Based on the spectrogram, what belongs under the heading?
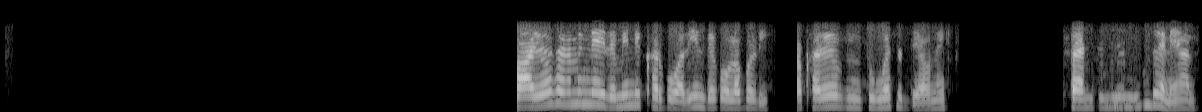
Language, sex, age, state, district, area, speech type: Dogri, female, 30-45, Jammu and Kashmir, Samba, rural, conversation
